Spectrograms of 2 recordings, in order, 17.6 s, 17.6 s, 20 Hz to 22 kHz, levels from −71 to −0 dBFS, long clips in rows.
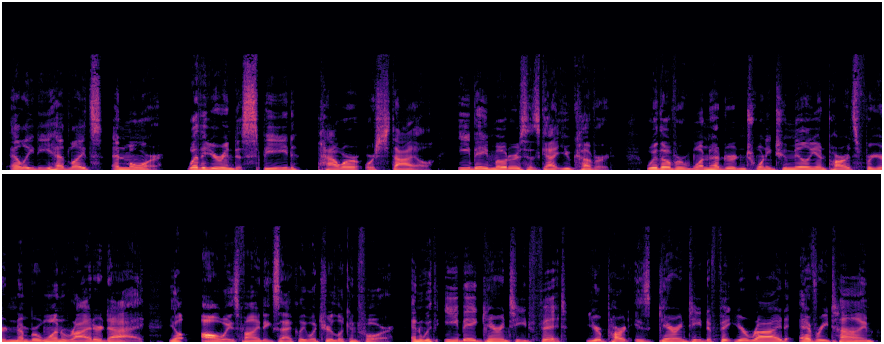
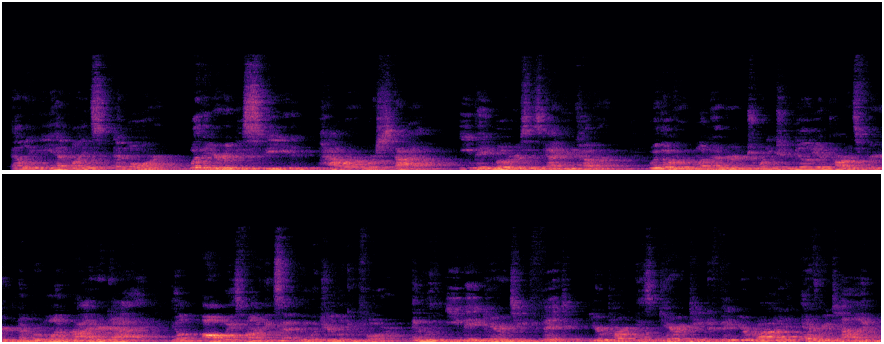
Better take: first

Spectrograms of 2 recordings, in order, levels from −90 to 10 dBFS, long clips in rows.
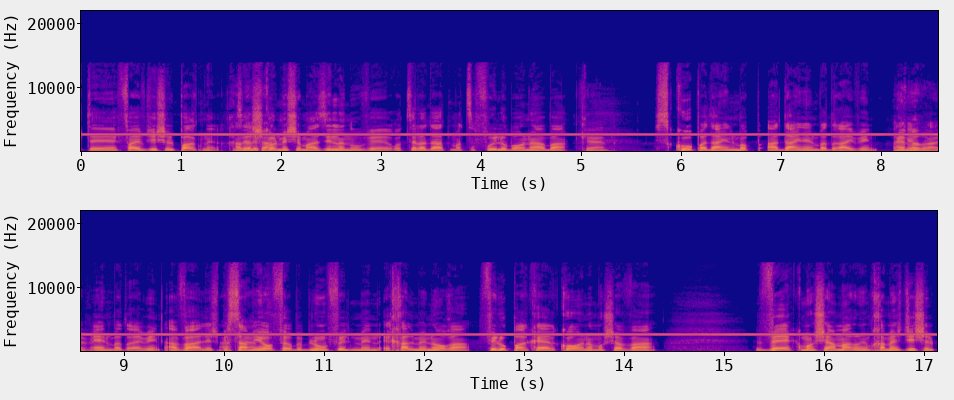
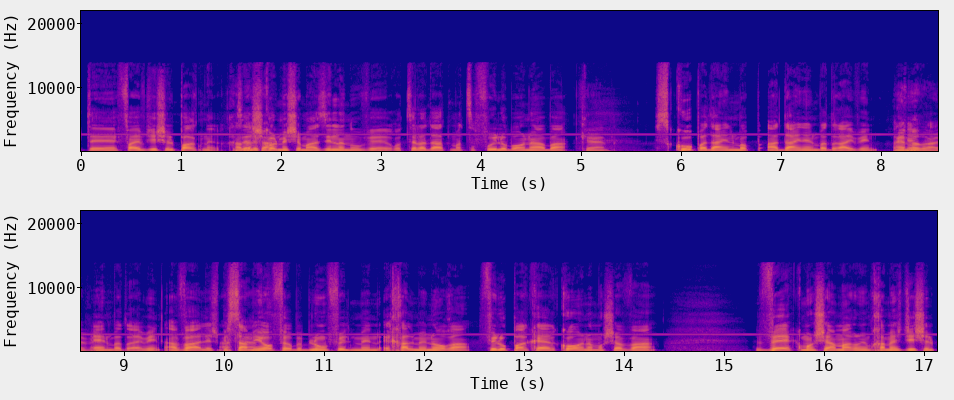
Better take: second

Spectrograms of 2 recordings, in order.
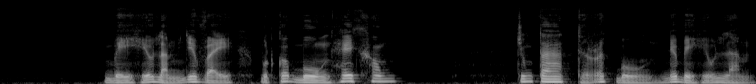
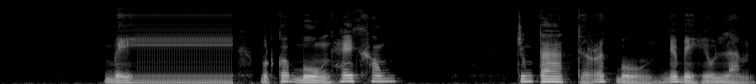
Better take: first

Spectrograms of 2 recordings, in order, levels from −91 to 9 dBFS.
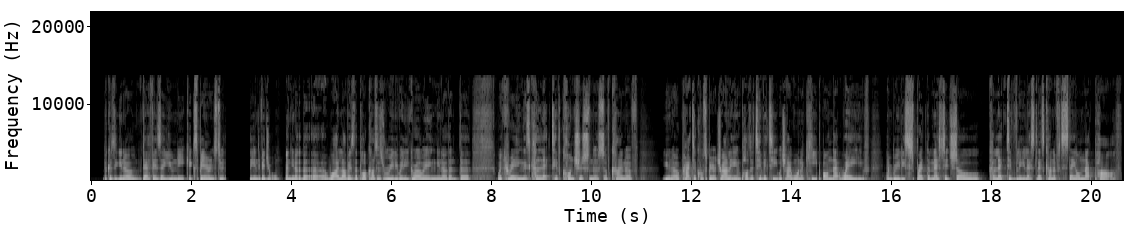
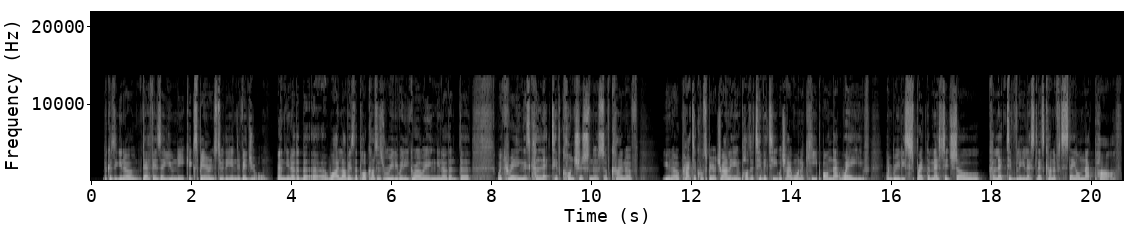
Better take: second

